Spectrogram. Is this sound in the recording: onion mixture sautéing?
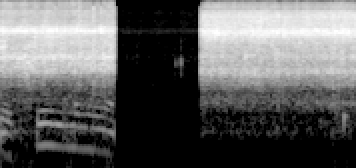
yes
